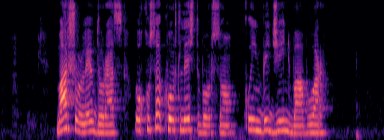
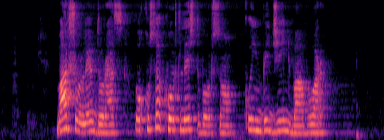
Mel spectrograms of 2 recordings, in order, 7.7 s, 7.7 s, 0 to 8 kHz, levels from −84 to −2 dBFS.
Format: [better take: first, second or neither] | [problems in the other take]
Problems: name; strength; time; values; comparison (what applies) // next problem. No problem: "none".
first | room echo; dies away in 1 s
